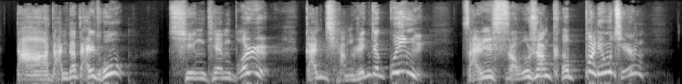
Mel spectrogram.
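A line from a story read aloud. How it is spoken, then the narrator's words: Furious shouting. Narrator (Chinese): 黑旋风李逵在一旁早就怒火腾腾，…大声叫道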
